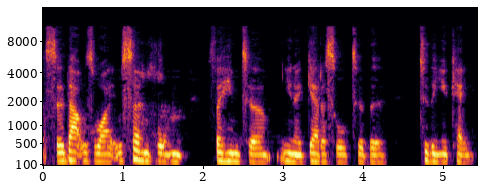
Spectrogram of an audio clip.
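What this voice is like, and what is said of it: English accent with Northern Irish traces. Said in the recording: “this is why I have this accent in that I uh, I learned to speak English in Belfast, and then we were five years in Northern Ireland before we moved to the south of England”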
